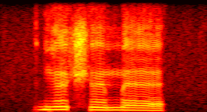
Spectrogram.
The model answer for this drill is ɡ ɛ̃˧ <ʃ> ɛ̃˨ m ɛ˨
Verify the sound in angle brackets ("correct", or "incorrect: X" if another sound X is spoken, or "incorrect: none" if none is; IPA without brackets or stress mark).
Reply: correct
